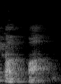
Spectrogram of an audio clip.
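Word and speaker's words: kappa: Pronounce कैसे करते हैं? कप्पा।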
